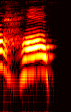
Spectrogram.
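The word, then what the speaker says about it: half: हमेशा साइलेंट होता है एल हमेशा साइलेंट होता है तो यह वर्ड क्या बना यह वर्ड बना हाफ यह वर्ड बना हाफ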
